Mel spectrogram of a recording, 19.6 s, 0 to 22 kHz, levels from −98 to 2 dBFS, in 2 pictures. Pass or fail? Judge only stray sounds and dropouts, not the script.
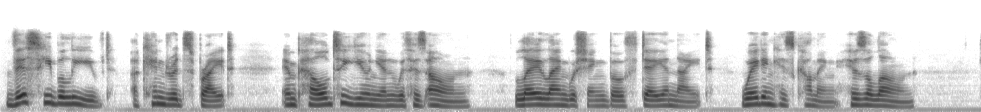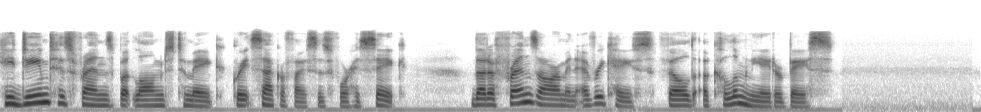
pass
